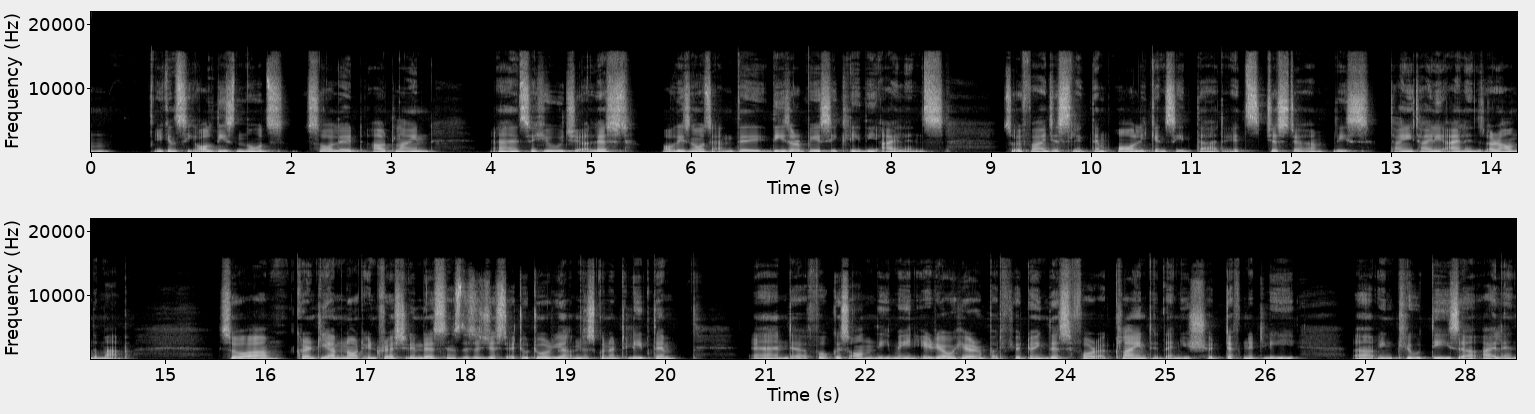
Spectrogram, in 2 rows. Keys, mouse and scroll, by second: 1.2 click, 6.3 click, 10.7 ctrl+scroll, 14.0-14.7 scroll, 19.8 BackSpace, 24.1 click, 27.4 ctrl+scroll, 28.4 ctrl+click.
